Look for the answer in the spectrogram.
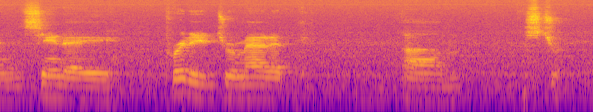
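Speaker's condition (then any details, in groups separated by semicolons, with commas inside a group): ALS; legs affected; major leg weakness, stem cell therapy, physical therapy, nerve injections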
